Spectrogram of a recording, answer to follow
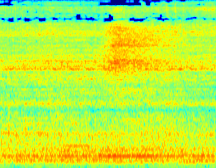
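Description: Film soundtrack from a ship scene: a steady low drone, with a brief hissing rush about a second in.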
